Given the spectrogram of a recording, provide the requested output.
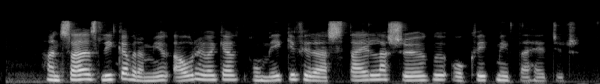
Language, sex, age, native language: Icelandic, female, 30-39, Icelandic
